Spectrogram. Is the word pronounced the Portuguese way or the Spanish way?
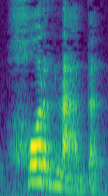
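Spanish. It is pronounced the Spanish way.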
